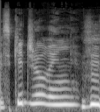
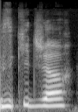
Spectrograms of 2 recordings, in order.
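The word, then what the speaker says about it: ski-joring: Le ski joring, ou ski jor. Ça s'écrit S-K-I-J-O-R.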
